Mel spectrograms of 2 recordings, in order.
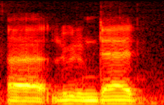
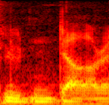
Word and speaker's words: Ludum Dare: But he's also a game developer, and he hasn't kind of released anything big yet, but he's always participates in, like, the Ludum Dare jams. I think that's actually pronounced Ludum Dare or something.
